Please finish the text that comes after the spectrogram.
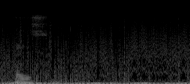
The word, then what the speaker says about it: Pace: But it wasn't pronounced like that. It's Faustina Pace. So it's like the hiss, pace.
